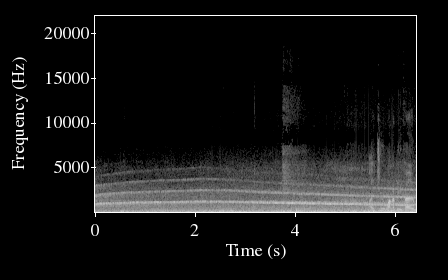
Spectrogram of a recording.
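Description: A loud, steady siren wail rising slightly in pitch, mixed with low rumbling street traffic noise, on a downtown Chicago street.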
